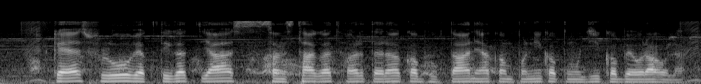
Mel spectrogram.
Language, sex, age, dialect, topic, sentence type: Bhojpuri, male, 18-24, Western, banking, statement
